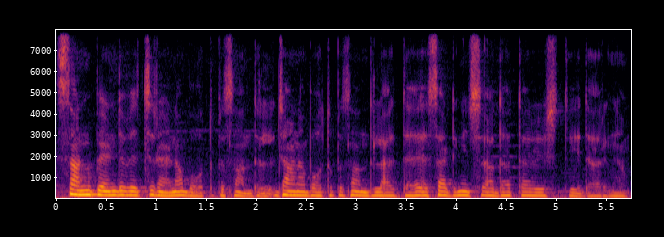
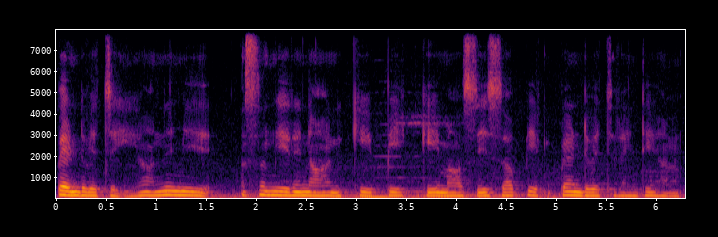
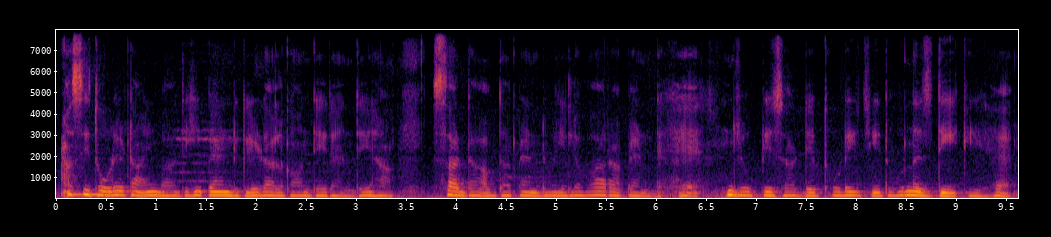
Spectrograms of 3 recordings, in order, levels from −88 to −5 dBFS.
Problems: constant background noise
